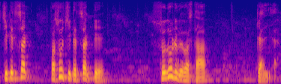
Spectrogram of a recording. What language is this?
Maithili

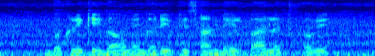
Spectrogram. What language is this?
Bhojpuri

